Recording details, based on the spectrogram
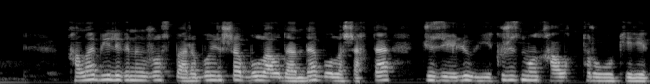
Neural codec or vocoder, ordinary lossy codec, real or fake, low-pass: none; none; real; none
